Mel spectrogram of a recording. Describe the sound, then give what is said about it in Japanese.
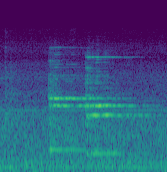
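A local train bound for Nagatoro and Mitsumineguchi departs Nagatoroguchi station in Japan, marked by a brief steady electronic tone that starts partway through and holds over a low rumbling background, with no talking. “長瀞口、発車いたします。”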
